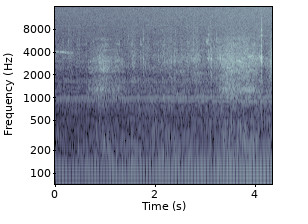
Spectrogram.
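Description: Faint, soft sizzling of rosin flux and solder melting onto a thick 8 gauge copper cable under a soldering iron tip, growing a little louder near the end, over a steady low electrical hum.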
